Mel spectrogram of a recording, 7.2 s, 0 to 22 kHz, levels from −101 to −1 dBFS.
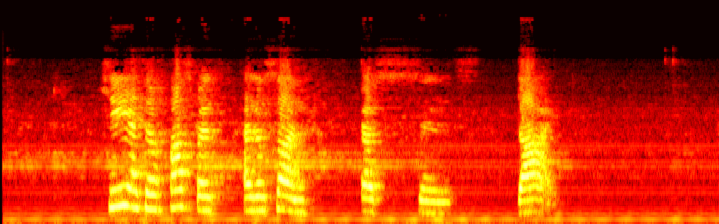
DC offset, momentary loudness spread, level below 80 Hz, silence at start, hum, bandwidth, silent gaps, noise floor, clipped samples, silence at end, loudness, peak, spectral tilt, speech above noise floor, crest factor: under 0.1%; 19 LU; -58 dBFS; 0.55 s; none; 7.8 kHz; none; -44 dBFS; under 0.1%; 1.6 s; -14 LUFS; 0 dBFS; -5 dB/octave; 30 dB; 16 dB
